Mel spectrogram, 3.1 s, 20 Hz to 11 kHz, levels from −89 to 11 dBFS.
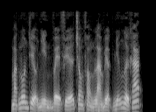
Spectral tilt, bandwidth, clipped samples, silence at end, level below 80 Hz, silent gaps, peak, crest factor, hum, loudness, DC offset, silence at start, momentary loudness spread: -7.5 dB/octave; 8 kHz; under 0.1%; 0 s; -50 dBFS; 2.87-3.09 s; -2 dBFS; 18 dB; none; -19 LUFS; 0.9%; 0.2 s; 5 LU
